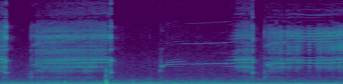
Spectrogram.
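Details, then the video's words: Cockatiel giving clear, harmonic-rich whistled calls: a held tone, then a slightly rising drawn-out whistle, and another sustained note, heard indoors with low background hum and a single sharp knock. "Cockatiel chirping sound"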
